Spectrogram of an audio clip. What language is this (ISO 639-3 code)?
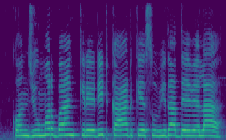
bho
